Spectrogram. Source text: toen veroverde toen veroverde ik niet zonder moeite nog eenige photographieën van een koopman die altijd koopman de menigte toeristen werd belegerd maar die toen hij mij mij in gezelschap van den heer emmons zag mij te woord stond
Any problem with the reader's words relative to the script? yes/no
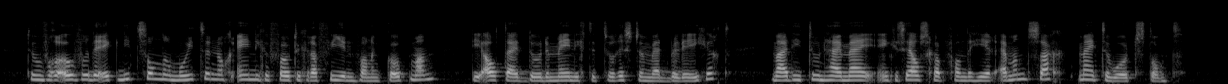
yes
